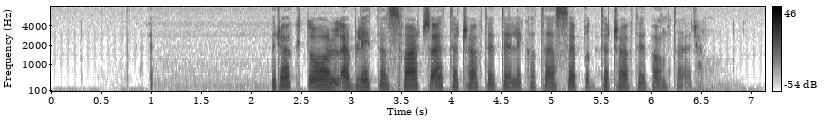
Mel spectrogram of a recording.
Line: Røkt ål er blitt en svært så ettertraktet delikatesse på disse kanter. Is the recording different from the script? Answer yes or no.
yes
